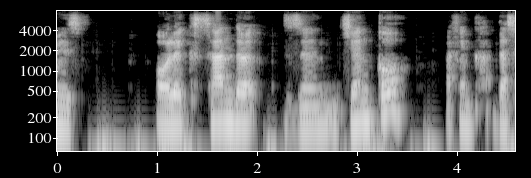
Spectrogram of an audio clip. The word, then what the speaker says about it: Zinchenko: He's a midfielder, and his name is Alexander Zinchenko. I think that's how you pronounce it.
